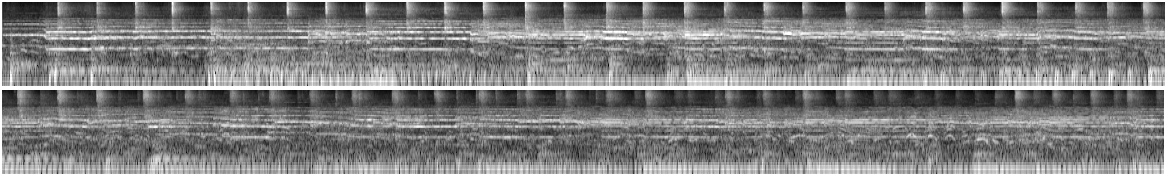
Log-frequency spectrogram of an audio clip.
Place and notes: Yongfu St., 三重區, New Taipei City - Traditional temple festivals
